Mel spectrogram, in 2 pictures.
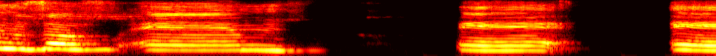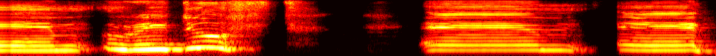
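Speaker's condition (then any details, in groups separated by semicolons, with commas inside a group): Cerebral palsy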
